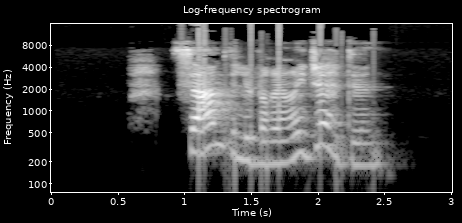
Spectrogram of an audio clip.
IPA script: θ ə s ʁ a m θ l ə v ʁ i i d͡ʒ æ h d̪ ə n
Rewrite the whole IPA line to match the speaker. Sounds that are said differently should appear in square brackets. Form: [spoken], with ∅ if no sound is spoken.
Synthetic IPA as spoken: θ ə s [ʕ] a m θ l ə v ʁ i i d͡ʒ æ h d̪ ə n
